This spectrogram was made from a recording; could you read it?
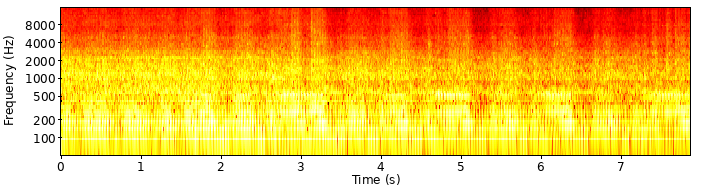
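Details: King Canada 3000 W generator that had stopped producing power after a pop, restarted after reassembling the front cover, still no air filter fitted: engine pitch rises and sags about once a second; hunting, surging idle, cause not stated.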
